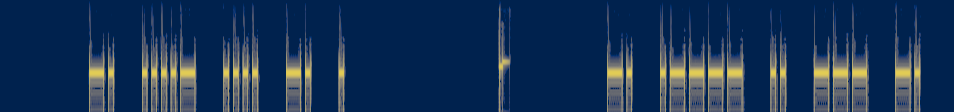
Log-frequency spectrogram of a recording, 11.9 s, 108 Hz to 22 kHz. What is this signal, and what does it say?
Morse code, heard as a keyed tone, about 20 wpm, spaced as for 14 wpm, 700 Hz. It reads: N4HNE N1ION
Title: 062 Lesson 11g - Letter h - Call Signs 20wpm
